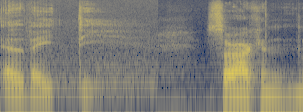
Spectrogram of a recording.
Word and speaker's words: Eluveitie: so for the record was a proper way to pronounce it according to today's state of knowledge of you know science is would be pronounced elevate D so I can like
